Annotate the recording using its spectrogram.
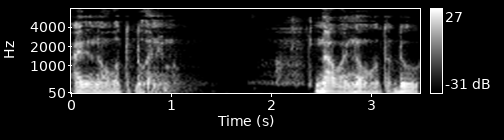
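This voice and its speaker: With a Croatian accent, a man speaks in a very deep, low pitch. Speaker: testimonial giver, former sailor. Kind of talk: testimony. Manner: halting.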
